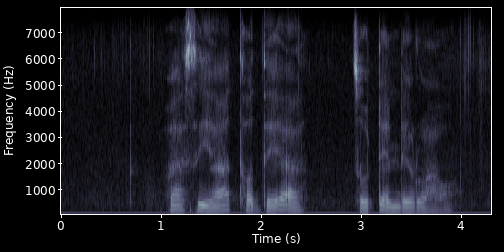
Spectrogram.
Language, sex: Venda, female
